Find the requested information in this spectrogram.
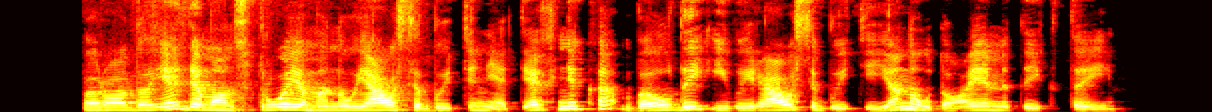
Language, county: Lithuanian, Alytus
